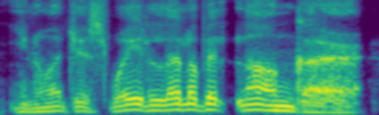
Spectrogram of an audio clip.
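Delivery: imagined Klaus Schwab. Retold or imitated. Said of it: "That's how I imagine Klaus Schwab sounds".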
